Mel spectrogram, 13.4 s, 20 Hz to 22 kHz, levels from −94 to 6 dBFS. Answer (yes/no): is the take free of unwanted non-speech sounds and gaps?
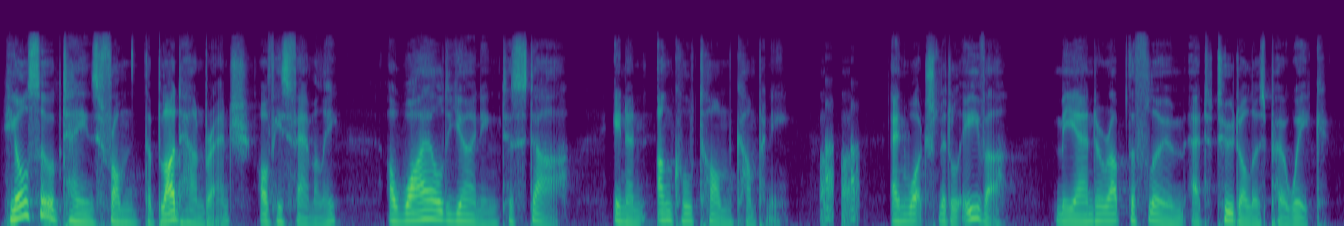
no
